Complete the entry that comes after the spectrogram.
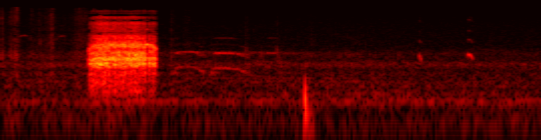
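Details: One coarse, hissing screech from a visiting male little owl, about half a second long, followed by quiet faint tonal traces and a soft knock.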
